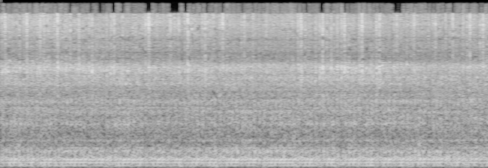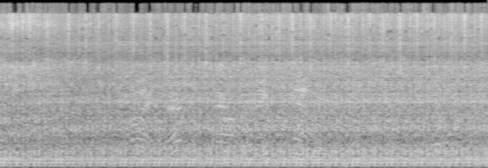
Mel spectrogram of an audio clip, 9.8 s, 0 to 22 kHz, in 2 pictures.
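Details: 1965 Plymouth Barracuda 225 slant six: loud rough idle with a sharp puffing tick two to three times a second from a leaking exhaust manifold gasket; a large hole was found, a bigger problem than just the gasket.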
